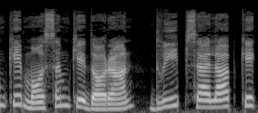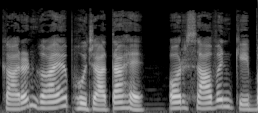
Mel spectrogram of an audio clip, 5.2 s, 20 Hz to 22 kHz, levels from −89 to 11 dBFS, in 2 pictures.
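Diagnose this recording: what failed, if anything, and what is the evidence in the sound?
Nothing failed in this recording, and the sound gives no evidence of a fault at any stage.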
